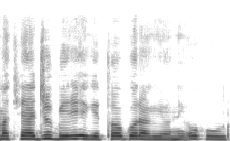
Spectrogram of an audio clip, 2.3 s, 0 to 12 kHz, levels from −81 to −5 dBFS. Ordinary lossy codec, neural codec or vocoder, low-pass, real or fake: none; codec, 44.1 kHz, 3.4 kbps, Pupu-Codec; 10.8 kHz; fake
